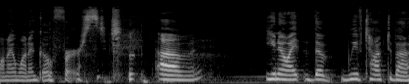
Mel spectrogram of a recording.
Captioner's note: laughing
